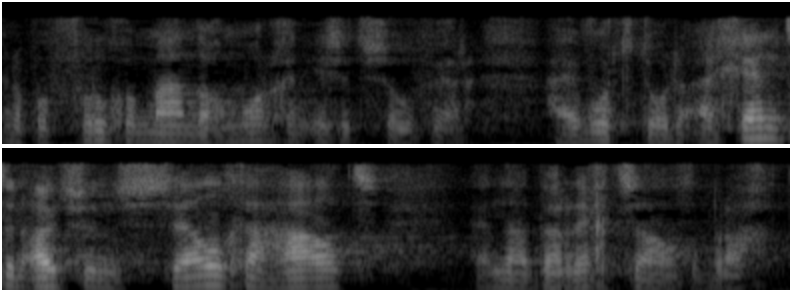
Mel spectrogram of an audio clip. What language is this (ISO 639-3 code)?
nld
